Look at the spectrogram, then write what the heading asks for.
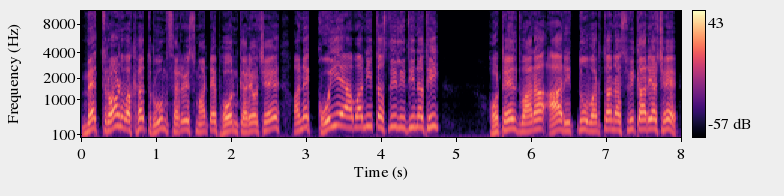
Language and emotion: Gujarati, angry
